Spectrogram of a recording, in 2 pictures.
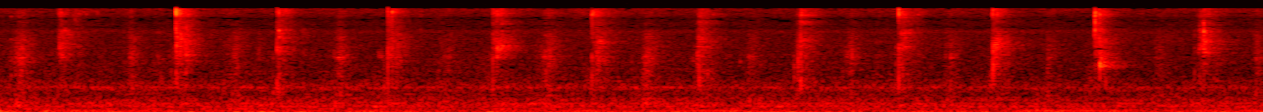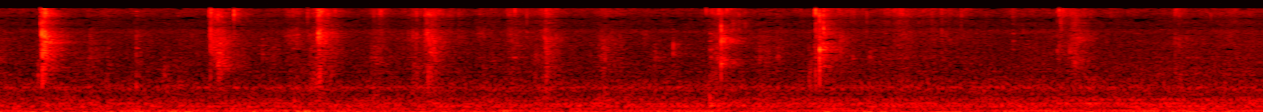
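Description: Close-miked eating: chewing mouthfuls of paratha with potato curry, heard as many short, irregular mouth clicks over a steady low hum.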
